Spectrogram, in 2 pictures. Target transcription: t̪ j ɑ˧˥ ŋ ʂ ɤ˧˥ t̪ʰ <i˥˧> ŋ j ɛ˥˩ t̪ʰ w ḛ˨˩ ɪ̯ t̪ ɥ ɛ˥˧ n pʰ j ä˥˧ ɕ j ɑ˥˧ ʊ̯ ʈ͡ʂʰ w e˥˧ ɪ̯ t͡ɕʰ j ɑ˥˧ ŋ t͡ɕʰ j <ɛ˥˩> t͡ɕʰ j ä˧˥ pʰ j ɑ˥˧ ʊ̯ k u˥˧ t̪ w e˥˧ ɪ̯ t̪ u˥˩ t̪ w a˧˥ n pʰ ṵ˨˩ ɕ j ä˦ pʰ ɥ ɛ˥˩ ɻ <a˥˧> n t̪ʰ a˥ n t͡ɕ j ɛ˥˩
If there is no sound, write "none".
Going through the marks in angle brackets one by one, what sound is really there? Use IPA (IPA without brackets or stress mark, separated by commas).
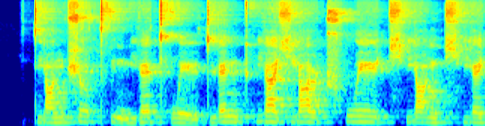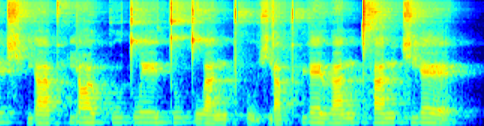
ḭ˨˩, ɛ˥˩, a˥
